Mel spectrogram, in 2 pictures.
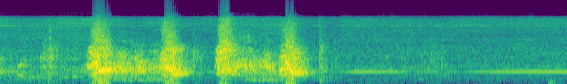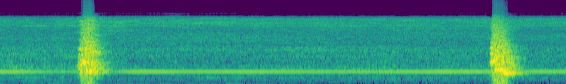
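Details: American Staffordshire Terrier attacking and smashing a running vacuum cleaner: a burst of four quick, harsh barks within two seconds, then single barks about four seconds apart, all over the steady droning hum of the machine.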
